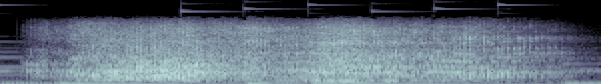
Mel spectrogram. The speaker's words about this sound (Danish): Men Malte han når ikke at sige mere, før løven endelig får lov til at brøle højt fra Maltes telefon.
